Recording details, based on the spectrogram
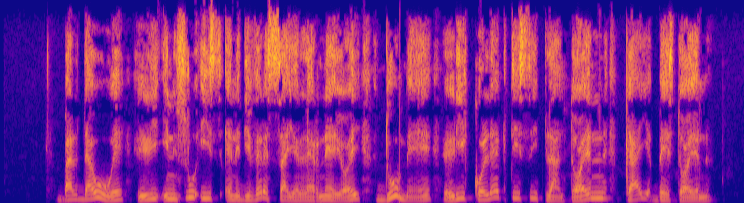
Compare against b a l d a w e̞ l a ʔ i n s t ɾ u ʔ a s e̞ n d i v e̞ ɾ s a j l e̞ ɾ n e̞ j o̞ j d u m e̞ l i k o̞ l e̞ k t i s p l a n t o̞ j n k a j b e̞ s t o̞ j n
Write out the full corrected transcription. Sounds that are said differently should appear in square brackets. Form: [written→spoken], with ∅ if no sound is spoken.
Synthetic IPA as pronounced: b a l d a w e̞ l [a→i] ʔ i n s t ɾ u ʔ [a→i] s e̞ n d i v e̞ ɾ s a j l e̞ ɾ n e̞ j o̞ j d u m e̞ l i k o̞ l e̞ k t i s p l a n t o̞ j n k a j b e̞ s t o̞ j n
